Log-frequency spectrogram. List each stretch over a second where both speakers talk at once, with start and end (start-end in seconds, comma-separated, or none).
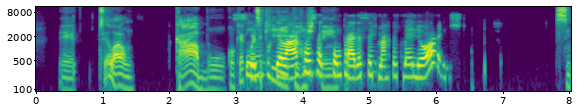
3.0-4.6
